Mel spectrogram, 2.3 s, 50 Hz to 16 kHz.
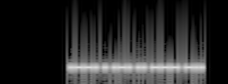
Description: Morse code, heard as a keyed tone, about 52 wpm, 700 Hz. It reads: PERIOD
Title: Sets of 5 Words - New Word Drill - 50wpm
